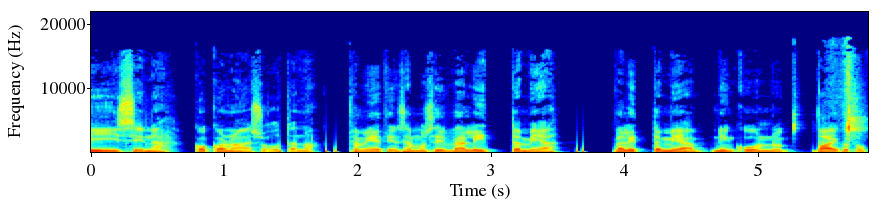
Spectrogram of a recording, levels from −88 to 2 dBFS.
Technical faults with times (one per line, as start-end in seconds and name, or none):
1.42-5.65 train of clicks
